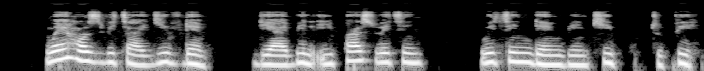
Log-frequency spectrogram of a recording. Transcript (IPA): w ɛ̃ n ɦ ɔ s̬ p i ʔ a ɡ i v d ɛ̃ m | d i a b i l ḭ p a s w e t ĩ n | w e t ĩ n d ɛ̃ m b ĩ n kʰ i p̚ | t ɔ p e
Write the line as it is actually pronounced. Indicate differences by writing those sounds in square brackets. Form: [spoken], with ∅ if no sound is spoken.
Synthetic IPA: w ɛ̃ n ɦ ɔ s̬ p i [t] a ɡ i v d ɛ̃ m | d i a b i l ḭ p a s w e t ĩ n | w e t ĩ n d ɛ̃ m b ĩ n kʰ i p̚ | t [u] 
